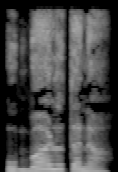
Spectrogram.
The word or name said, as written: ಉಬ್ಬಾಳುತನ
